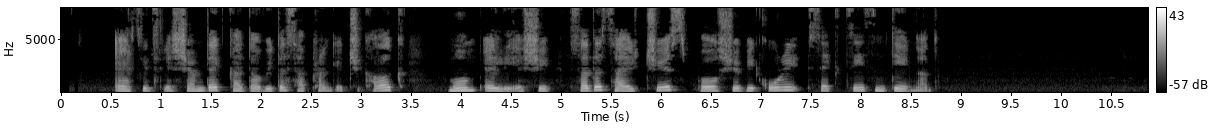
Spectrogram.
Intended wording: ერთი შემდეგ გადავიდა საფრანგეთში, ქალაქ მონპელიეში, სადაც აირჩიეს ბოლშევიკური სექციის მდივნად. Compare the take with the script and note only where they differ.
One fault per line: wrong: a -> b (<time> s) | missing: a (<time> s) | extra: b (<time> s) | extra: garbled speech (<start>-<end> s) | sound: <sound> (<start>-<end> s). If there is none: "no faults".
extra: წლის (0.9 s)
